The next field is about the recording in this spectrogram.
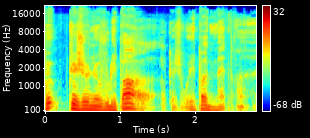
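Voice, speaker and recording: A man speaks in a dark, mellow tone at a moderate pace with ordinary pitch variation. The recording is very clean, with a silent background. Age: 60s. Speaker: patient giving testimony. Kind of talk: testimony. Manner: halting, many hesitations.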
